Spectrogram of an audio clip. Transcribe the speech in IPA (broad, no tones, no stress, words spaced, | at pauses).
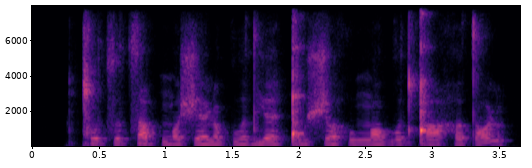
ǀʊt͡sʊ t͡sɑkʷŋɒ ʃɛɳɒkʷ ɜd jɛǃu ʃʌhu ŋɒɡʷɜdǃɑ hʌ t̪ɒɳ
